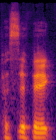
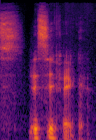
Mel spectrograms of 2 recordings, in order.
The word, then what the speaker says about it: specific: oneu and they're like Pacific Pacific and I was like it's specific got pronounce the yes a little bit on that one specific first specific first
